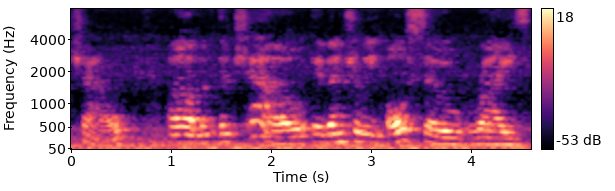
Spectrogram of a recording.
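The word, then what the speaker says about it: Zhou: the Chao, and yes, I know it's spelled with a Z and a U, but it's pronounced Chao.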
